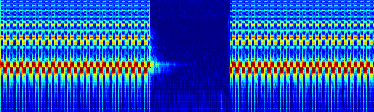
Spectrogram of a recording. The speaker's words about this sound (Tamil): இருங்க, நானே அவர்கிட்ட என்னன்னு போன் பண்ணி பேசுறேன்.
